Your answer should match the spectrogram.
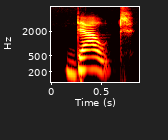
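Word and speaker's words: doubt: डाउट D O U B T डाउट यहाँ पर B silent है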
